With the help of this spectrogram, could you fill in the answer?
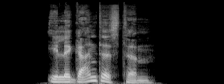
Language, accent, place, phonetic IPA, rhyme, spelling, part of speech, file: German, Germany, Berlin, [eleˈɡantəstəm], -antəstəm, elegantestem, adjective, De-elegantestem.ogg
- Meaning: strong dative masculine/neuter singular superlative degree of elegant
